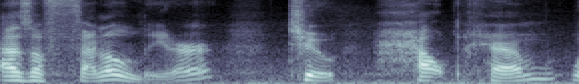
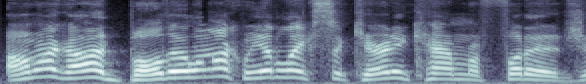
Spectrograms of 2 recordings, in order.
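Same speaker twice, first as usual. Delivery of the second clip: loud, high excited outburst; 7 semitones higher, 8 dB louder, faster than usual. Acted. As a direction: blurt it out all thrilled. Dumpy bursts out at artifact question.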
